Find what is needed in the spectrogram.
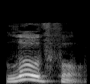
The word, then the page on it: loathful: British English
